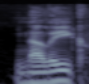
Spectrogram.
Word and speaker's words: Nalik: Nalik with an accent on the I.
